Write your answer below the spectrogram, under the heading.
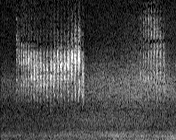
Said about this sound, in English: And it's just begging calls now.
